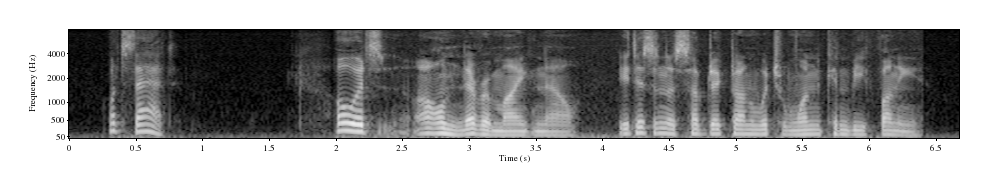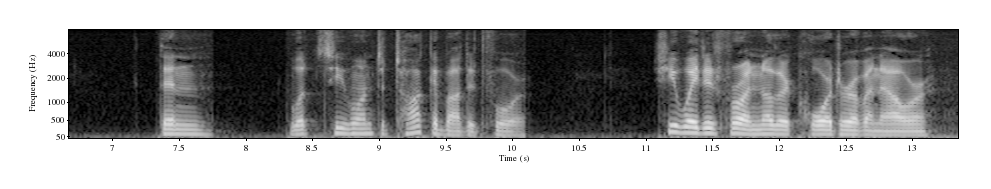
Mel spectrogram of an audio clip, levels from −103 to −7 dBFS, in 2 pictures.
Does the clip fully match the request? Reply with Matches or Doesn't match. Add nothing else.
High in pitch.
Doesn't match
